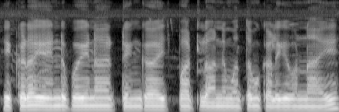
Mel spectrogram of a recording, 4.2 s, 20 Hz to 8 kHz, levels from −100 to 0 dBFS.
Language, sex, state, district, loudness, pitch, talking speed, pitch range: Telugu, male, Andhra Pradesh, Sri Satya Sai, -14 LUFS, 100 Hz, 115 wpm, 95-100 Hz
